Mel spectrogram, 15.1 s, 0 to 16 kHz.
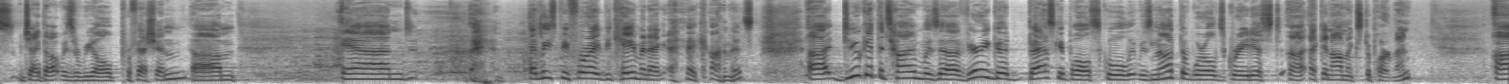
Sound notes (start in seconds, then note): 2.4 audience laughing; 7.7 laughing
